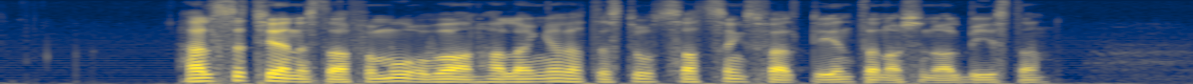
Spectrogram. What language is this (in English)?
Norwegian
